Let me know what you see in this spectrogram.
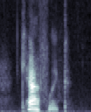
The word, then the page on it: catholic: American English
